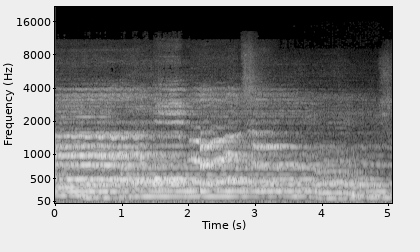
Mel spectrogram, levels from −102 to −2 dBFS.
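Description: A jump at 0.95 s, then a larger jump at 2.16 s, each skipping ahead, by roughly 50 ms and then 150 ms. These are compressed frames skipped: whole 23.2 ms frames never played, consistent with about two and then seven frames lost.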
